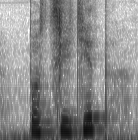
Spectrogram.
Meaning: 1. to experience (to observe or undergo) 2. to be sensible of, to perceive
- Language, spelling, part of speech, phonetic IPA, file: Czech, pocítit, verb, [ˈpot͡siːcɪt], Cs-pocítit.ogg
